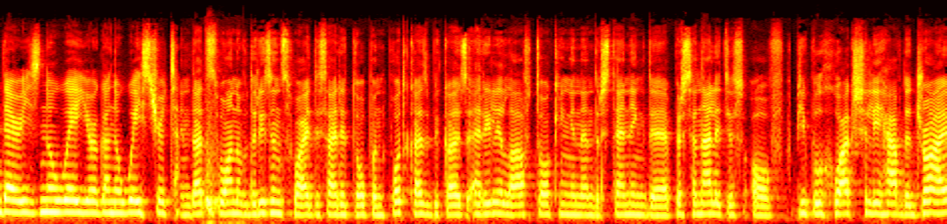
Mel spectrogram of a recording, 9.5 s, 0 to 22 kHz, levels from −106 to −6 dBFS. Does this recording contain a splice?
yes; 1 cut; at 1.7 s

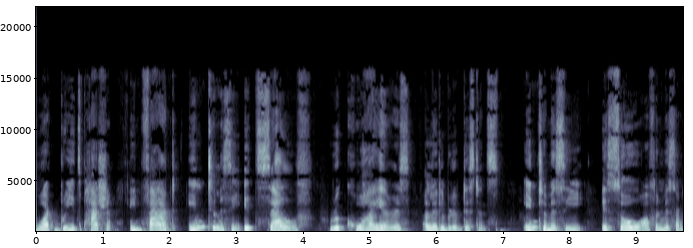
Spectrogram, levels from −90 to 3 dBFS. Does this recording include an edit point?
yes; 1 cut; at 7.3 s

